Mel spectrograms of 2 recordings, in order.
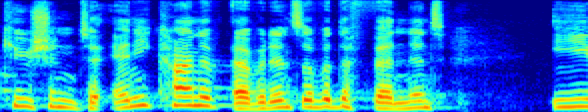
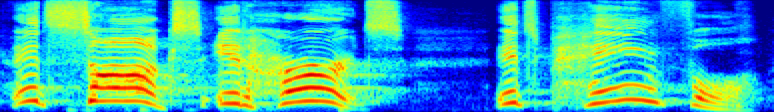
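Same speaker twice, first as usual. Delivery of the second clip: high, drawn-out lament; hammed-up anguish; 5 semitones higher, 5 dB louder, much slower than usual. Lawyer commiserating with colleagues over painful evidence, hammed-up anguish. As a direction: wail it slightly, stretching the last words. Hamming up how much this hurts.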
